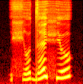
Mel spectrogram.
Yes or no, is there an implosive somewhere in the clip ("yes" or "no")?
no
